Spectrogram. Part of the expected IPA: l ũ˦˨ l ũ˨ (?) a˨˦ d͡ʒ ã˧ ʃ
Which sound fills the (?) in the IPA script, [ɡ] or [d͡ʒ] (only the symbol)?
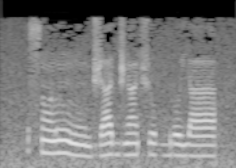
d͡ʒ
